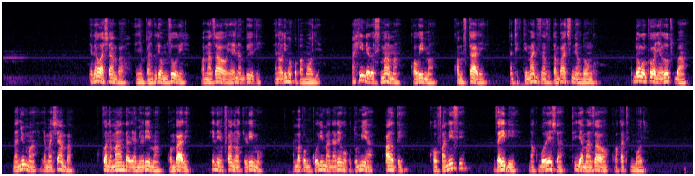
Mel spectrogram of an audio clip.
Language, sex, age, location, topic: Swahili, male, 25-35, Dar es Salaam, agriculture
